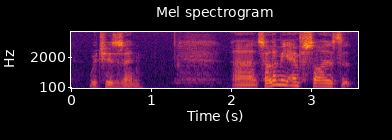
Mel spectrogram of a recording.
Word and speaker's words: Zen: in these countries and when Chan Buddhism goes in to Japan it's pronounced Zen now then you probably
